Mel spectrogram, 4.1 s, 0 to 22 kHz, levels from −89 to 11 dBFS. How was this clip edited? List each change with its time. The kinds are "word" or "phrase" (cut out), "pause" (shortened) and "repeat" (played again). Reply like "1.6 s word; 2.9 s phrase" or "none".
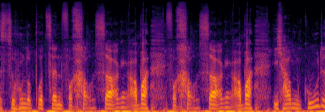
2.1 s repeat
